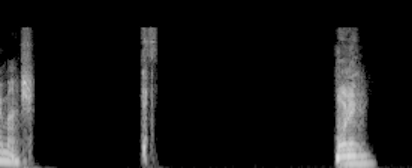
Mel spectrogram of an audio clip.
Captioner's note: silence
